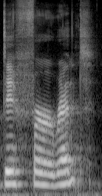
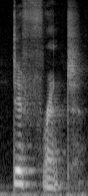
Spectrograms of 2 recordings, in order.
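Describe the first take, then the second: First: The middle vowel is said, giving three syllables. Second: The middle vowel is dropped, giving two syllables. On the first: The speaker calls it wrong. "not different" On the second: The speaker calls it right. "this E isn't pronounced"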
